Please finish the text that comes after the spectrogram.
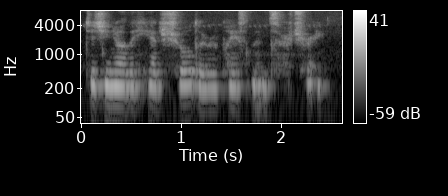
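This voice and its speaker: A woman doing whispered ASMR roleplay as a gentle, caring vampire mentor, with an intimate, breathy delivery. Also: mid-range voice, little pitch movement, fast talker, rough recording.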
